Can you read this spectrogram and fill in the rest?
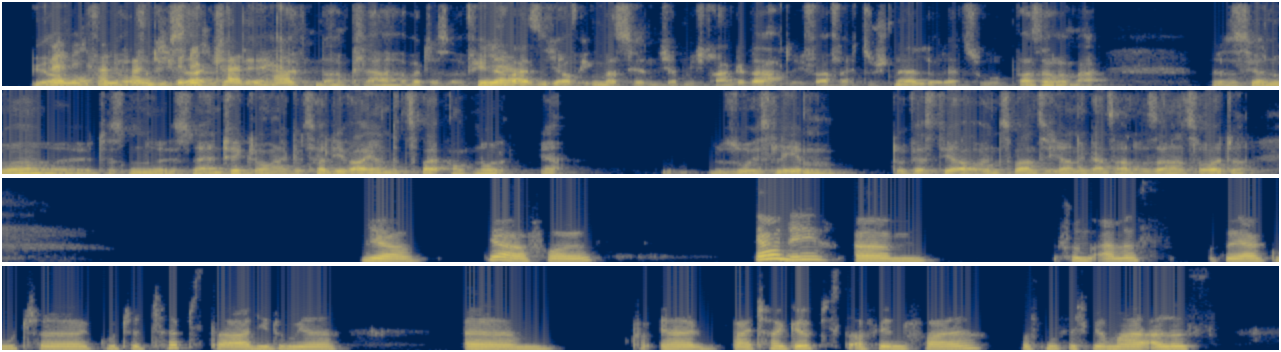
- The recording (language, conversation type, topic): German, advice, Wie kann ich die Angst vor dem Scheitern beim Anfangen überwinden?
- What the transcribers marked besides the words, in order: tapping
